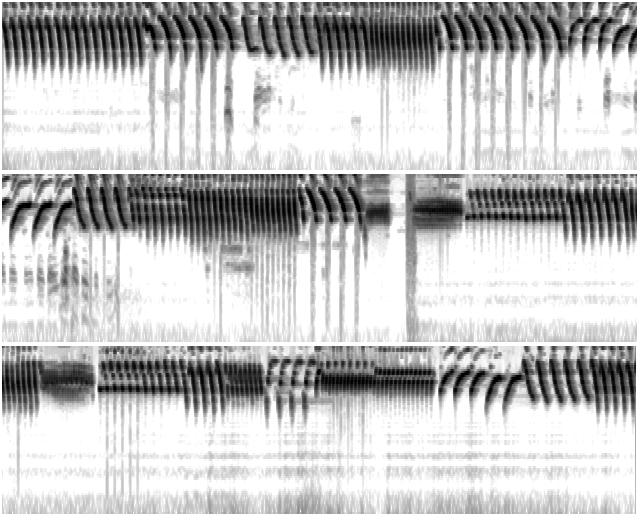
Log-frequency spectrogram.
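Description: Domestic canary singing a loud, long song of fast trills and rolls, the speed of the repeated notes changing from phrase to phrase, with a short break a little past halfway.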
